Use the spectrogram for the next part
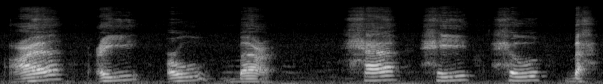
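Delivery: "A, i, u, ba" squeezed throat then "Ha, hi, hu" breathy; teacher drills both throat letters; Arabic ain and ha drill. Shown as a demonstration. Teacher repeating the drill for students, throaty onsets. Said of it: "Semuanya terfokus ke mulut".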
